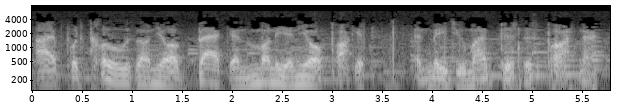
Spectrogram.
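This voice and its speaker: A deep-voiced, vengeful old Westerner. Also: male voice, steady tone, soft background music. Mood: scornful. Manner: menacing, deliberate, scornful. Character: vengeful, bitter wealthy old Westerner, cold and domineering. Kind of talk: 1970s radio drama acting. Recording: dull, noisy vintage radio drama recording.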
